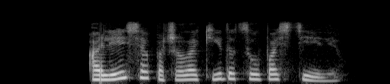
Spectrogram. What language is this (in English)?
Belarusian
